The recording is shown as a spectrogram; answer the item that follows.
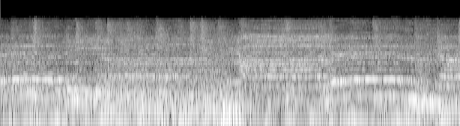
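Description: Live church worship band playing a gospel-style song: several voices singing sustained notes over drum kit and electric guitar, with drum hits keeping a steady beat.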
